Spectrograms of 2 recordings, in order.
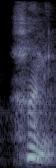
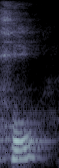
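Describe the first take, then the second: First: The first vowel falls between 'a' and 'o'. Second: The first vowel is a clear 'oh' sound. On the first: The speaker calls it right. "we say honey between A and O" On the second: The speaker calls it wrong. "We don't say ho"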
